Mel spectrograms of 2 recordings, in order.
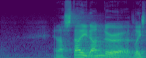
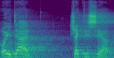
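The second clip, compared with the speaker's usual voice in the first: high, loud shout across the yard; retold excited call to dad, high and loud; 11 semitones higher, 6 dB louder than usual. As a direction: yell for dad to come look. Calling dad to see panther.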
